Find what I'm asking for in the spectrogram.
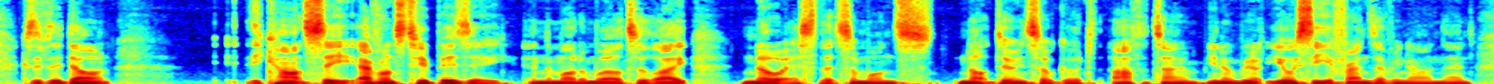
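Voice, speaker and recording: Over a very clean recording with a silent background, a man with a very deep, low pitch speaks at a fairly quick pace with ordinary pitch variation. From northern England, near Manchester. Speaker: comedian and meme creator, podcast co-host. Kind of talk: casual interview.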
